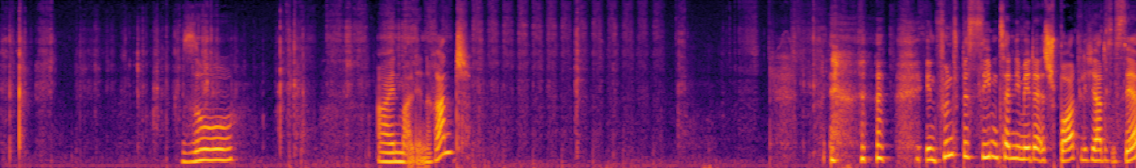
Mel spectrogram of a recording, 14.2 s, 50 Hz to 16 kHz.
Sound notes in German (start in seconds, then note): 10.3 gelächter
